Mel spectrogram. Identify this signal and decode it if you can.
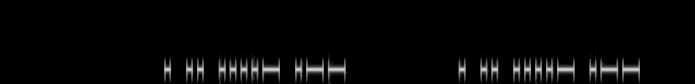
Morse code, heard as a keyed tone, about 23 wpm, 700 Hz. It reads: EI4W EI4W
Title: DXCC-100 Call Signs - 4 Characters - Repeated 3x - 22wpm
